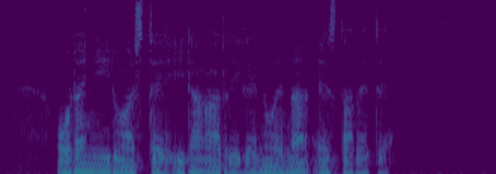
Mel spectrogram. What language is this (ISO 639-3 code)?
eus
